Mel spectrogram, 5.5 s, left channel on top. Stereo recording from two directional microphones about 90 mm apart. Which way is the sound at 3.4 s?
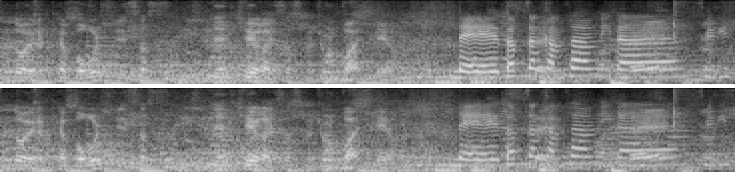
15° left (ahead or behind).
